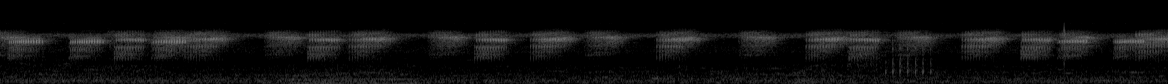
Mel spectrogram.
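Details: Rhythmic chorus of frogs, rasping croaks pulsing about twice a second in an even, unbroken pattern with slight overlap between callers, plus a sharp click near the end.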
